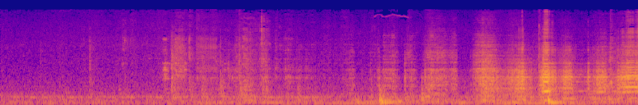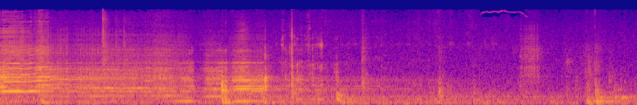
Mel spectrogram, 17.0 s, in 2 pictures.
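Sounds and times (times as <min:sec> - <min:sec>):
piano fallboard wood scraping: 0:02.2 - 0:14.8.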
